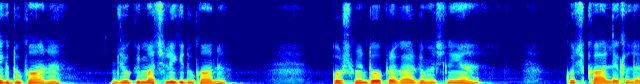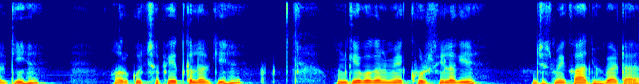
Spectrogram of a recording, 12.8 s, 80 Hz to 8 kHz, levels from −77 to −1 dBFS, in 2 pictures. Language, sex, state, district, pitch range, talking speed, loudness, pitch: Hindi, male, Bihar, East Champaran, 140-175 Hz, 190 wpm, -20 LUFS, 145 Hz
